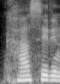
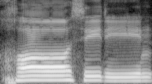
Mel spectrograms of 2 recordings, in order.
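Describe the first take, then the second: First: The first vowel is an open, clear 'a'. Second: The first vowel is a darker, rounded 'o'-like sound. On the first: The speaker calls it wrong. "খাসিরিন হবে না" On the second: The speaker calls it right. "উচ্চারণ হবে খসিরিন"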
